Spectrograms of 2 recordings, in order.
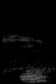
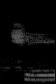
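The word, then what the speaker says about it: χ: And yes, it is actually pronounced Key, not uh, Chi. not Chi, not X, nothing like that. It's Kingdom Hearts Key.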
